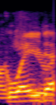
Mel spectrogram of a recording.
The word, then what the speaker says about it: Guedes: It's Guedes, I think. So it's like how I sort of phonetically put it was, it's like G'day, but G'way, Des.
